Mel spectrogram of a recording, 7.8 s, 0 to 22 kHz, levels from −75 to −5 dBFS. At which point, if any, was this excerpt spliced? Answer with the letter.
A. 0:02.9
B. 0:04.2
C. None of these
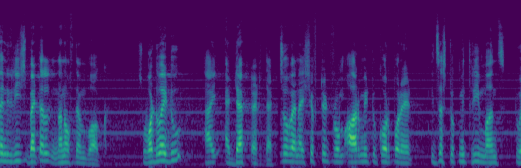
B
